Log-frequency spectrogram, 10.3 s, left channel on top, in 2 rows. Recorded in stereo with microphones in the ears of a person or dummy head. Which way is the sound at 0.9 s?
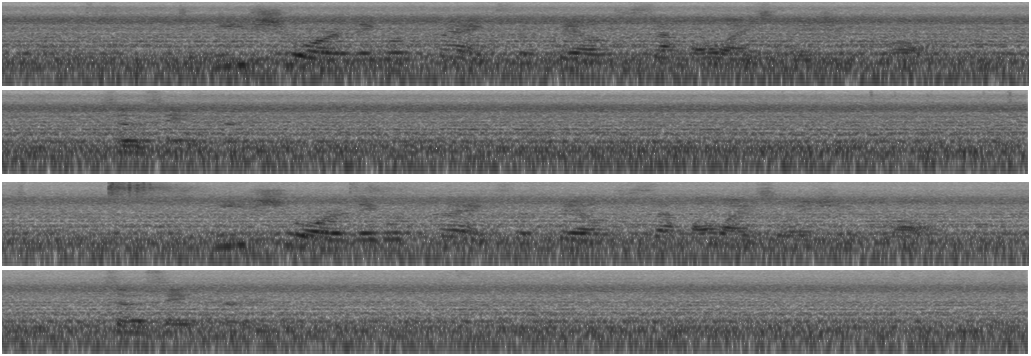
20° left (ahead or behind).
